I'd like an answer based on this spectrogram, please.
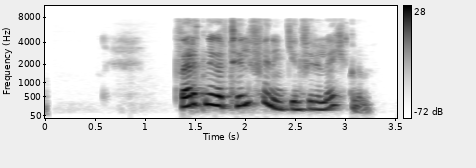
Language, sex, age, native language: Icelandic, female, 50-59, Icelandic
